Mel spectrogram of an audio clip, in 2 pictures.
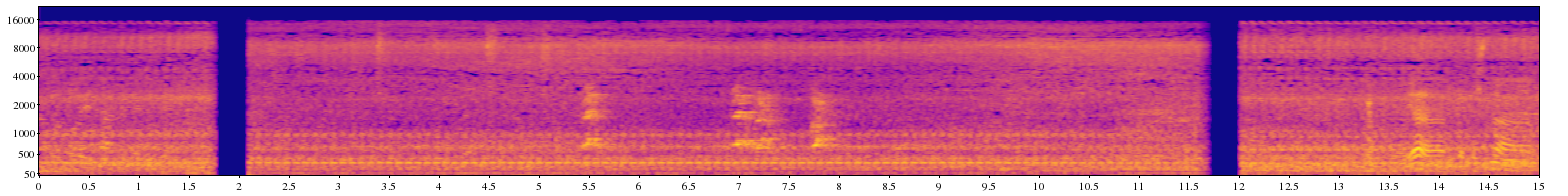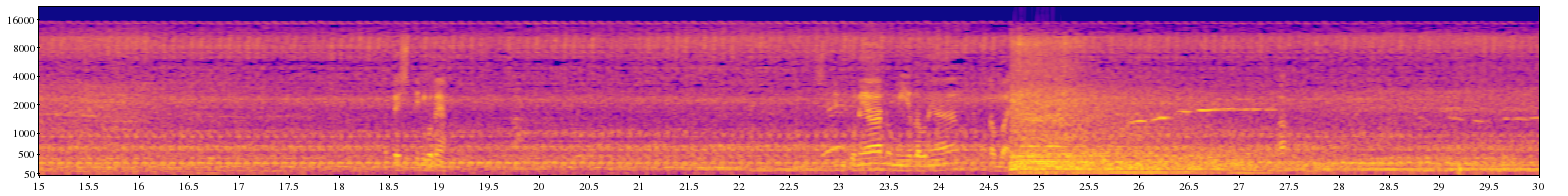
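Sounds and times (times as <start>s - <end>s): engine idling: 0.0s - 30.0s.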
